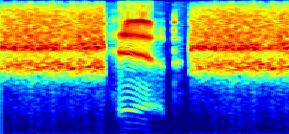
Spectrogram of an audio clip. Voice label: "head", American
